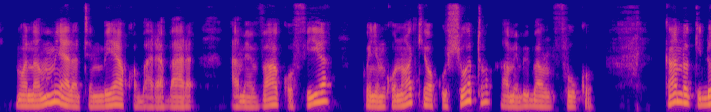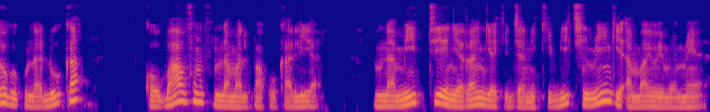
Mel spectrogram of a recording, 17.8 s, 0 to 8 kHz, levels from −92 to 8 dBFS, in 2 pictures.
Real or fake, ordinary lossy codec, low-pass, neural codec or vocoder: fake; MP3, 48 kbps; 7.2 kHz; codec, 16 kHz, 4.8 kbps, FACodec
